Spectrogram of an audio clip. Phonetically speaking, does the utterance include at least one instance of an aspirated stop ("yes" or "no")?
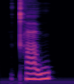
yes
